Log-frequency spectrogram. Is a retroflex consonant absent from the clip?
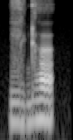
no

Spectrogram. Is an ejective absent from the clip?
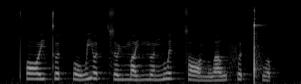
yes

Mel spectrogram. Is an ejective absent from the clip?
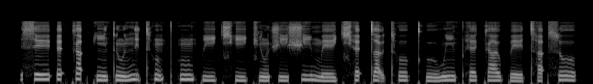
yes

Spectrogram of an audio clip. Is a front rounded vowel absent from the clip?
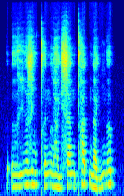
yes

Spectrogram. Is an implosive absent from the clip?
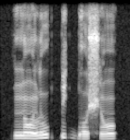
yes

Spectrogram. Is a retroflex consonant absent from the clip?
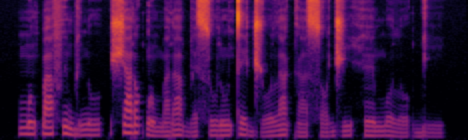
yes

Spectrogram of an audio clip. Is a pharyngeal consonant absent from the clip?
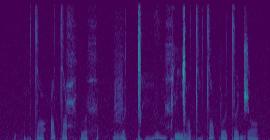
no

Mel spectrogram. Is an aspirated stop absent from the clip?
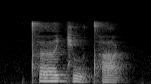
no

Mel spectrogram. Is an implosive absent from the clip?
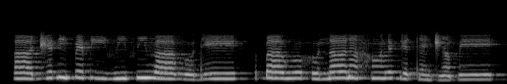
no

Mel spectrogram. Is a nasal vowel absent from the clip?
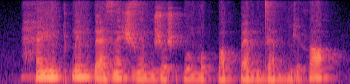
no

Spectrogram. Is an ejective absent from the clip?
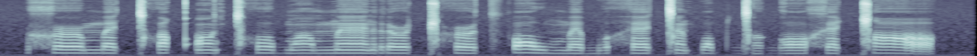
no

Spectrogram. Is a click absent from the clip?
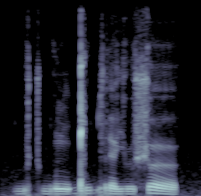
no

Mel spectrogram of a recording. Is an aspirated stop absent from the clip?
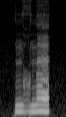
yes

